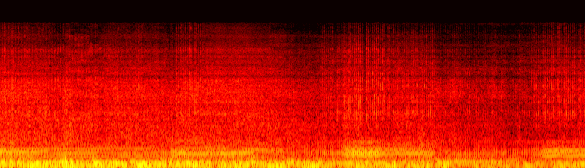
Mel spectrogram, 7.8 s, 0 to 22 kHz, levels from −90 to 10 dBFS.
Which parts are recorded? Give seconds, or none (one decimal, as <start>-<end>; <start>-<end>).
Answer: 0.0-2.7; 3.6-7.8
